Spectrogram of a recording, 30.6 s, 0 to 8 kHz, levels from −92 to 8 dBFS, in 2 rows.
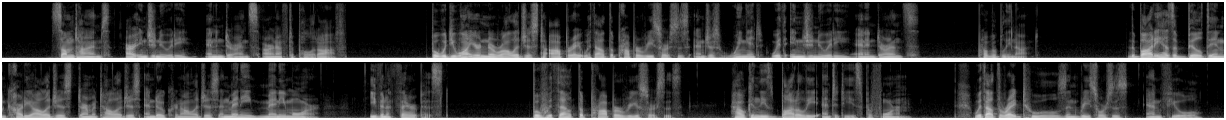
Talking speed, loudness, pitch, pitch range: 130 wpm, -23 LUFS, 80 Hz, 65-95 Hz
